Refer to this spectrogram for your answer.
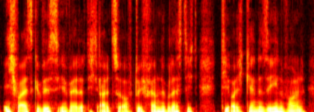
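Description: A man's voice: low-pitched, fairly quick, creaky, a little mellow, breathy edge, full character voice. A man voicing a hapless, tipsy countryman in a folk tale, fawning and flowery in his politeness.

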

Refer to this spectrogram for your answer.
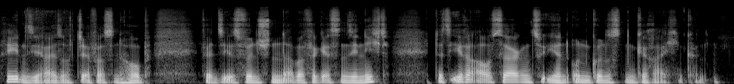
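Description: Stiff formal police inspector, flat officious tone, low gravelly voice, as a man reads him. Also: fairly quick, no room sound, clean studio sound, heavily acted. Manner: mechanical, formal. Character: pale, expressionless male police inspector.

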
